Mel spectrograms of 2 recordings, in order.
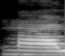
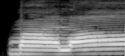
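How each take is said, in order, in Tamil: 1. 'la' ஒலி லேசா, குறுகியா இருக்கு. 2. 'la' ஒலி கனமா, நீளமா இருக்கு. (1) "லாம் லைட் லெட்டர் தானே?" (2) "மலா இல்ல"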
